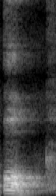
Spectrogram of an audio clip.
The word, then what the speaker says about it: hoc: o H non è pronunciato hoc, è facimus.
